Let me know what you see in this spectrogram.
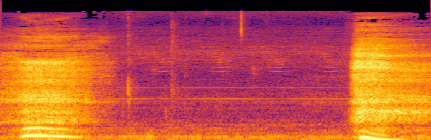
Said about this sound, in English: I literally yawned.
